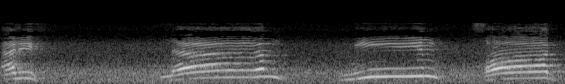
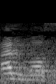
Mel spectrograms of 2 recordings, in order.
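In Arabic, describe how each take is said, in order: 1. يُنطق كل حرف باسمه الكامل. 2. تُقرأ الحروف متصلة كأنها كلمة واحدة. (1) "وإنما القراءة بسم الله الرحمن الرحيم ألف لام ميم صاد" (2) "ليس بألمص"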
